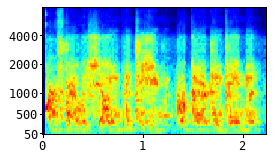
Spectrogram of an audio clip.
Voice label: taunt, vo combine suppressor; Half Life Alyx

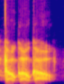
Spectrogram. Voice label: radio bot go; Source Model Packs; Counter Strike Model Pack; CS2; professional

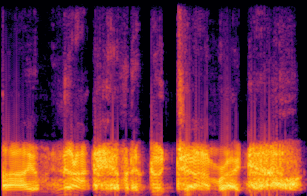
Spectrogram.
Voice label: scared; Counter Strike Model Pack; CS:GO

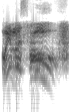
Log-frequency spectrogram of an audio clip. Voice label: request move, balkan; vo; balkan epic

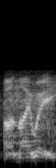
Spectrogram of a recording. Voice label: on my way, balkan

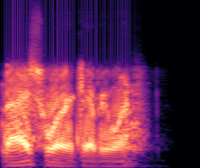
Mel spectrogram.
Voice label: radio bot end clean, swat; Counter Strike Model Pack; CS:GO

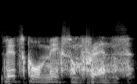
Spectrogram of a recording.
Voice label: attacking, jungle male; vo; agents; Source Model Packs; Counter Strike Model Pack; CS2; jungle male epic

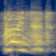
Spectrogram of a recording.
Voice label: blinded, pirate; Counter Strike Model Pack; CS:GO

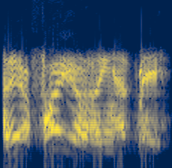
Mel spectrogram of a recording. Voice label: taking fire, balkan; vo; balkan epic

